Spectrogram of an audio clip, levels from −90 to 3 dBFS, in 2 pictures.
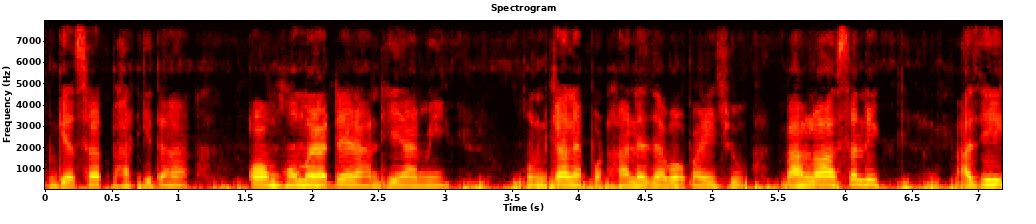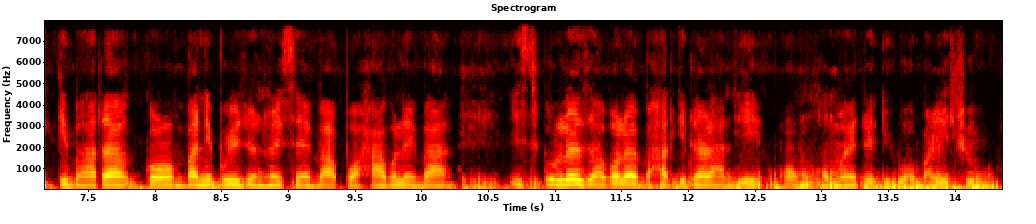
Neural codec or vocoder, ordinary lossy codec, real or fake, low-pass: codec, 16 kHz, 4 kbps, X-Codec, WavLM features, trained on Multilingual LibriSpeech; none; fake; none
